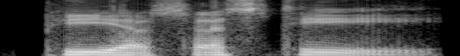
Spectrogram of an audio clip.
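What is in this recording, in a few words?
"psst", American English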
